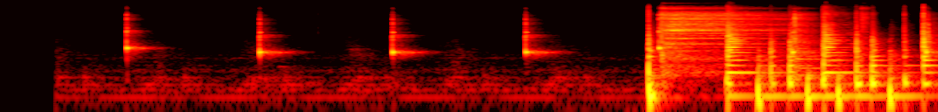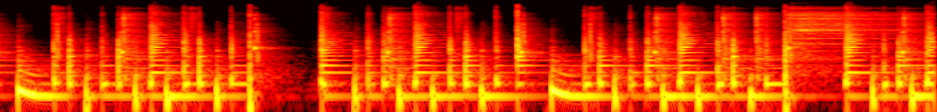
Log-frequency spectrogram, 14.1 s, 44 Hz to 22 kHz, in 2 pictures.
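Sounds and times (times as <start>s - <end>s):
metronome clicks: 1.0s - 1.3s, 2.0s - 2.4s, 3.0s - 3.3s, 4.0s - 4.3s
hand drum strokes: 5.5s - 14.0s.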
